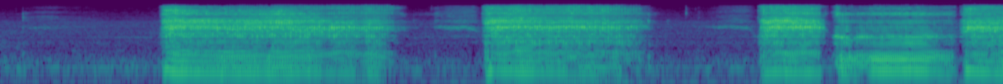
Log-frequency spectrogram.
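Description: A man's voice making three long, rasping breathy exhalations of about two seconds each, with mouth open and no words.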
